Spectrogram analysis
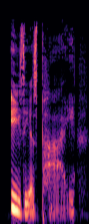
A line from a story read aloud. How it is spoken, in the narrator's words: Tempest mumbled to herself with certain smugness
